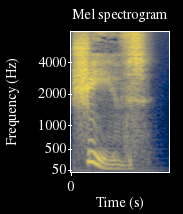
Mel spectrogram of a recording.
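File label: "sheaves", British English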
